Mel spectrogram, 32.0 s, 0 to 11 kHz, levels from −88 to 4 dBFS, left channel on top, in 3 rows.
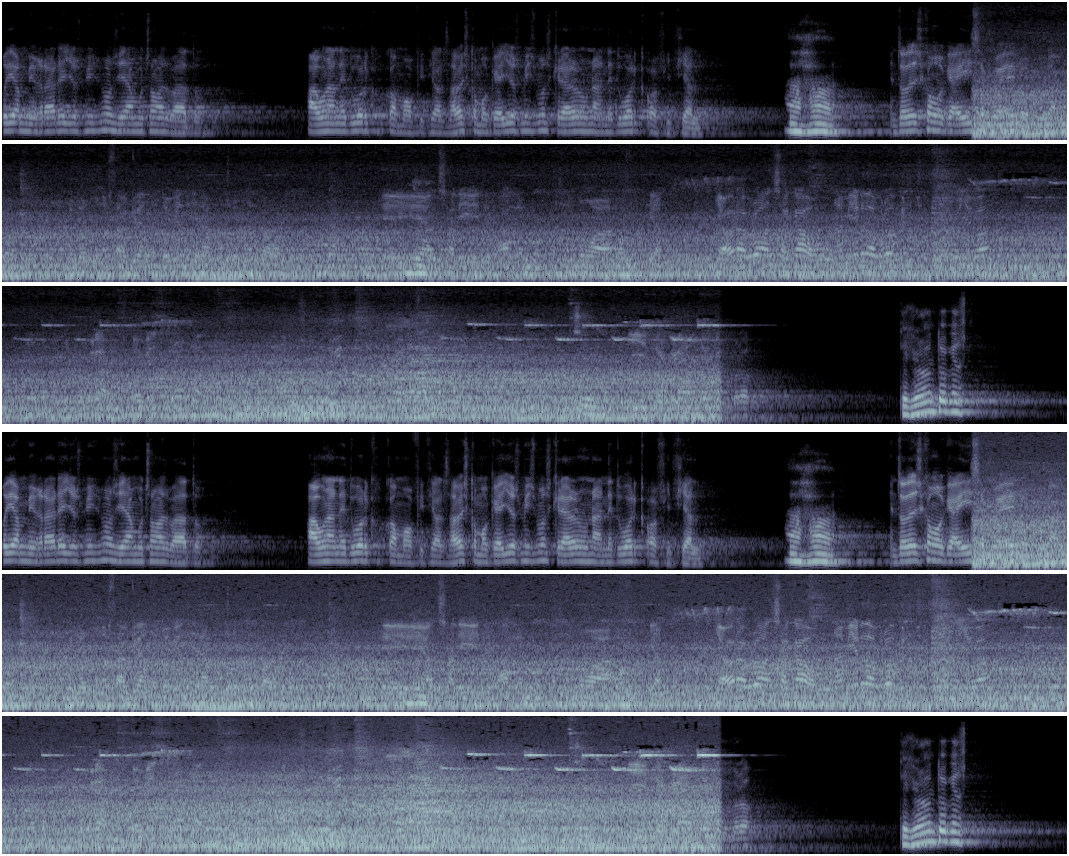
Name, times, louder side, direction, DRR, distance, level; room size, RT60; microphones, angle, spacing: voice 1, 0.0-2.0 3.1-7.0 8.9-13.6 14.4-17.3 17.8-20.6 21.5-23.7 24.1-26.2 27.5-28.8, right 3 dB, 40° right, 1.0 m, -35 dB
voice 2, 7.8-8.4 14.6-15.0 27.0-27.4 30.3-30.9, right 1 dB, 5° right, 0.6 m, -28 dB
sound 1, 9.7-28.5, right 5 dB, 60° right, 0.6 m, -26 dB
29.0 x 23.0 x 7.7 m
head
